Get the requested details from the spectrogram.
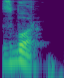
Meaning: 1. collection, accumulation, gathering, harvest, picking 2. levy, tax, duty, receipts 3. muster, assembly 4. assembly, meeting, get-together
- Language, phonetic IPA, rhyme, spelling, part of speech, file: Russian, [zbor], -or, сбор, noun, Ru-сбор.ogg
